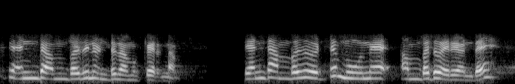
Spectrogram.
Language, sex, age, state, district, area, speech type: Malayalam, female, 18-30, Kerala, Idukki, rural, conversation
